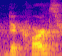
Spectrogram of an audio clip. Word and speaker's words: Descartes: descartes rule of signs so you pronounce this descartes renee descartes french mathematician came up with this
